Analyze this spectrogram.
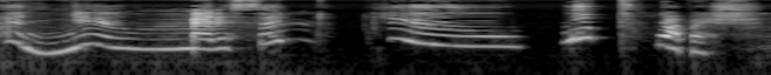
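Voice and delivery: very high, scornful granny yell; yelling grandma. A narrator's reading. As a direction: scoff loudly as Grandma. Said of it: "she yelled".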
